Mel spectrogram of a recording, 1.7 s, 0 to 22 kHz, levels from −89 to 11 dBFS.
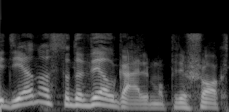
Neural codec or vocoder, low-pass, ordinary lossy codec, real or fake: none; 7.2 kHz; MP3, 64 kbps; real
